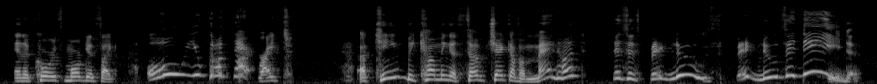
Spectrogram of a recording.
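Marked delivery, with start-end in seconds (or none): 1.4-8.6 very high-pitched, cartoonish put-on character voice. Retelling a scene and speaking Morgan's lines: Morgan voice. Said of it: "Sorry about my voice".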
